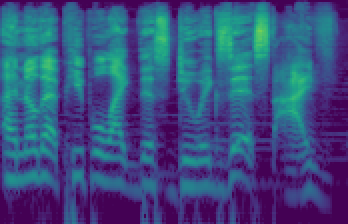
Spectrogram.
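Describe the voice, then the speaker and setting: Animated rambling man in his twenties. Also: mid-range voice, normal speed, faint music behind. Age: 20s. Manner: rambling and animated, with frequent fillers and laughs. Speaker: vlogger. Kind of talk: casual talk to camera.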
